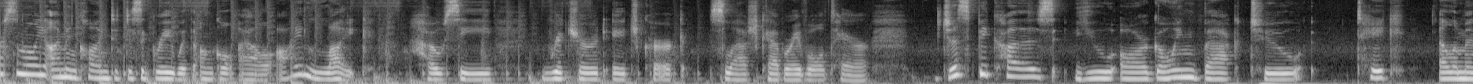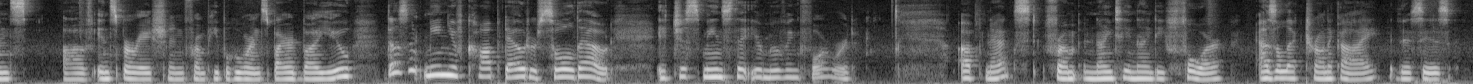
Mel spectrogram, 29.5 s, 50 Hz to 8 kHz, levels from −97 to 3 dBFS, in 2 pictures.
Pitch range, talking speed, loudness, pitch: 170-220 Hz, 120 wpm, -22 LUFS, 185 Hz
